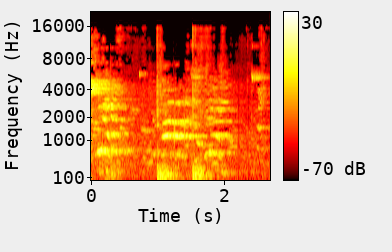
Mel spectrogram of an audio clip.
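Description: A basketball thuds as it bounces on the floor.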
